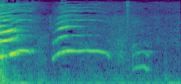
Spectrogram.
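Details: Puppy seventeen days old, a pet, giving short high whining cries: a sharp yelp, then a longer arched whimper and a faint falling squeak, in a quiet room.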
